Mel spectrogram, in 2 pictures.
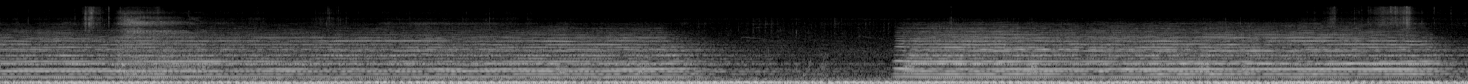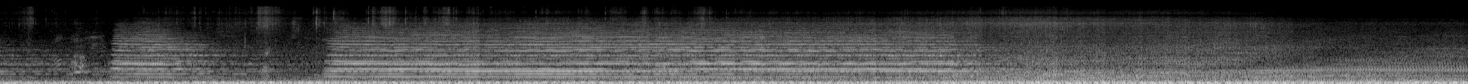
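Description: Diesel locomotive horn of an L&C GP38-3 sounding the grade-crossing signal from a distance: two long blasts, a short one, then a long one, over a steady low rumble. After the last blast the rumble of the oncoming train grows.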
